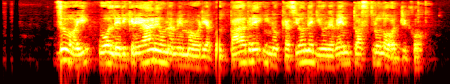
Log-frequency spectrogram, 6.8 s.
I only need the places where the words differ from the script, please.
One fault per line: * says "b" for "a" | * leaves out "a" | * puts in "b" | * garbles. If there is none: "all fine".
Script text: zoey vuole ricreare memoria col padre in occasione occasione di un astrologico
* puts in "una"
* leaves out "occasione"
* puts in "evento"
